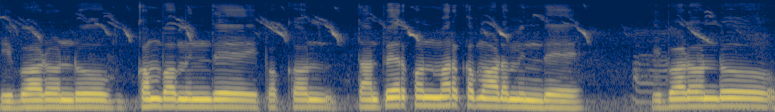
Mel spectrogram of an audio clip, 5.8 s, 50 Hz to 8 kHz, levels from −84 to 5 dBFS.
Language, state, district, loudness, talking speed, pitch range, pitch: Gondi, Chhattisgarh, Sukma, -13 LUFS, 165 wpm, 140-155 Hz, 145 Hz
